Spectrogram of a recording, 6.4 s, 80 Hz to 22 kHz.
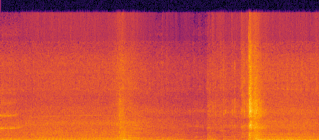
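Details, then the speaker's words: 1959 Pontiac Catalina V8 in park after reassembly, old carburetor still fitted, with belt squeal: uneven, stumbling beat when blipped, with dropouts and surges; misfire barely lets it run and clears under throttle. "Yeah, the misfire is still there pretty bad. It doesn't even want to like run."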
